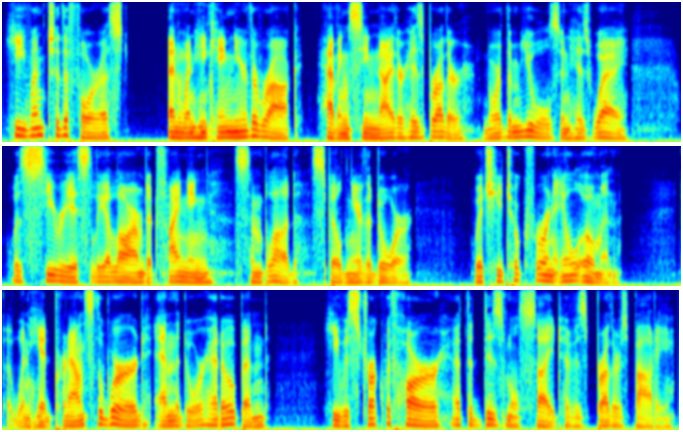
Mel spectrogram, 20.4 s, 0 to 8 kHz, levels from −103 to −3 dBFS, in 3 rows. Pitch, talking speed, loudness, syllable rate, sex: 105 Hz, 195 wpm, -23 LUFS, 5.0 syllables/s, male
